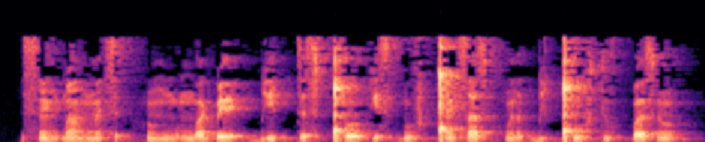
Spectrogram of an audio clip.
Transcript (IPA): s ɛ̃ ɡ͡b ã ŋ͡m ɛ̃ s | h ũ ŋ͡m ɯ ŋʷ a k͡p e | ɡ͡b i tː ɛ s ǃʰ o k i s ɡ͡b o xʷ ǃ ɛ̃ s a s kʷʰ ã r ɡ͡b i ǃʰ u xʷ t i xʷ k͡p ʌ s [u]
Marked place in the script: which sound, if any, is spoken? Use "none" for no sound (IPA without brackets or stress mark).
ũ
